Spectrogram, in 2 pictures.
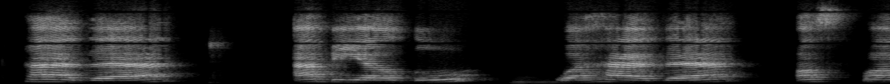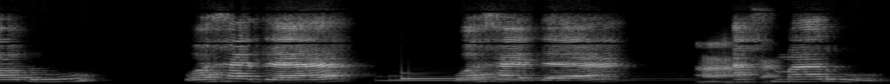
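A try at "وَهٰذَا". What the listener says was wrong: Wahada hanya panjang Bu. Wahada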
